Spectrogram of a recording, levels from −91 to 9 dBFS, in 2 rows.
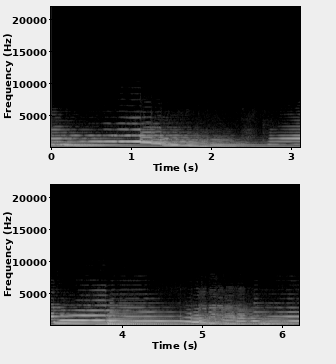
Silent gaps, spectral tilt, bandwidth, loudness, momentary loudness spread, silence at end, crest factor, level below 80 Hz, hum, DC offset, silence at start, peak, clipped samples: none; -8 dB/octave; 6.6 kHz; -32 LUFS; 11 LU; 0 s; 16 dB; -68 dBFS; none; under 0.1%; 0 s; -16 dBFS; under 0.1%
